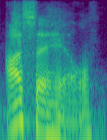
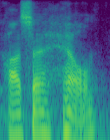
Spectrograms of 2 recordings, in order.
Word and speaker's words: Asahel: Verse 19, so Asahel, I think that's how you pronounce it, Asahel, pursued Abner. Of course, if you, the H, you get a little in there, Asahel, pursued Abner, and in going, he did not turn to the right hand or to the left hand following Abner.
